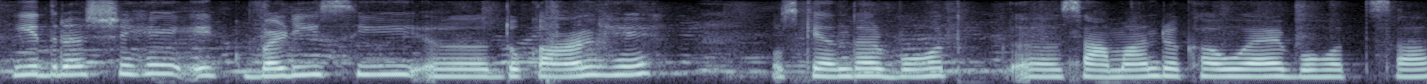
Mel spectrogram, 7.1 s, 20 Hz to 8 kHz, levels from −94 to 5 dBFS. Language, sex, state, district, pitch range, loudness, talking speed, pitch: Hindi, female, Bihar, Patna, 210-265 Hz, -16 LUFS, 150 wpm, 220 Hz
